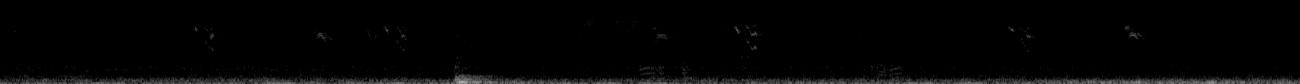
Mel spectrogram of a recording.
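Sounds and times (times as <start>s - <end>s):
small birds chirping: 0.0s - 4.3s, 5.0s - 9.2s, 10.0s - 10.6s, 11.2s - 12.7s
low background hum: 0.0s - 13.0s
low thump: 4.5s - 5.6s.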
